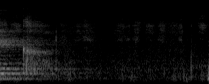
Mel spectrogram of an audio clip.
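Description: Chalk writing on a blackboard: faint scratching of the chalk as a word is written out.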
